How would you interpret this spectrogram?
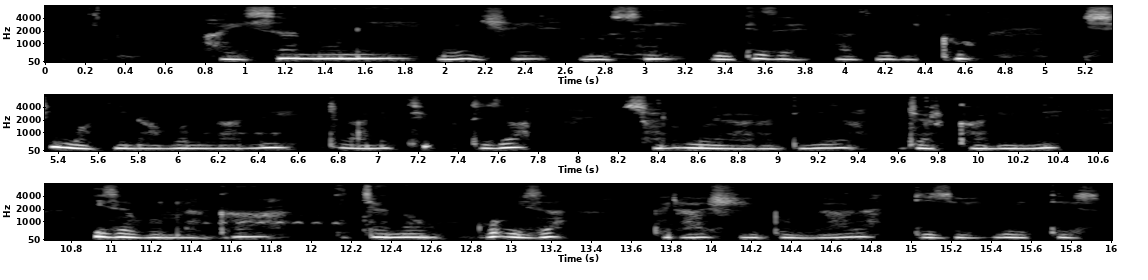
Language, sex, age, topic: Gamo, female, 36-49, government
